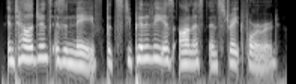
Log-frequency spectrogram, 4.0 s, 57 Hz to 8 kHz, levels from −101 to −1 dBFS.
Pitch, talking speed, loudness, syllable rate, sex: 215 Hz, 150 wpm, -18 LUFS, 6.2 syllables/s, female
